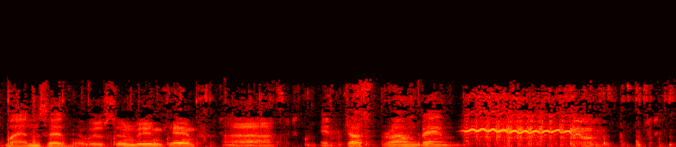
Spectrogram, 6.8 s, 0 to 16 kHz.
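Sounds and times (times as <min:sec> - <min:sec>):
horse snorting: 0:00.0 - 0:06.7
speech: 0:00.1 - 0:06.1
tired hungry horse whinnying in the woods at dusk: 0:01.4 - 0:06.7.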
